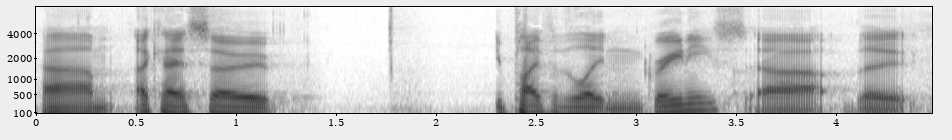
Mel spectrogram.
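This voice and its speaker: A man's voice: low voice, unhurried, clean tone. A man with an Australian accent hosting a casual interview, encouraging his guest with frequent short replies. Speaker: podcast host.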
